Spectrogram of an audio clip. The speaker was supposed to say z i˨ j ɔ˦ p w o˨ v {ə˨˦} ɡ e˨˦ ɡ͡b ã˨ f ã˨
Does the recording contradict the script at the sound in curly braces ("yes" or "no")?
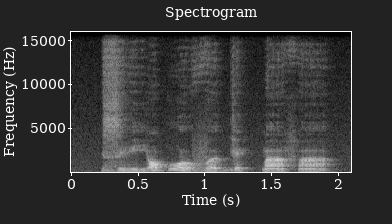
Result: no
